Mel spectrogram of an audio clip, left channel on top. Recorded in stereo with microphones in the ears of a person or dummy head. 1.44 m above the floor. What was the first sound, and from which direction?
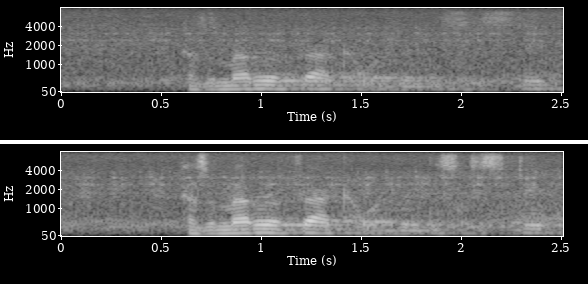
A man speaking, 70° right (ahead or behind).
